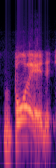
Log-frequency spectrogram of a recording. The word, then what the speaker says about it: buoyed: Buoyed would be... Buoyed, just B-O-Y-E-D. That would be my Midwestern pronunciation. But the buoyed, the bringing in something of the U would be more of a European pronunciation for sure, and probably most places in America, I'm going to guess.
